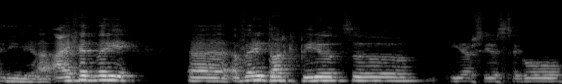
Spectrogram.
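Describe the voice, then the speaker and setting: Speaking fairly slowly with an Italian accent, a man has a high pitch and a dark, mellow tone. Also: fairly even intonation, big swings in loudness. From southern Italy, Potenza. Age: 40s. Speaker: electronic musician. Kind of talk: interview. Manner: halting, many hesitations.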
